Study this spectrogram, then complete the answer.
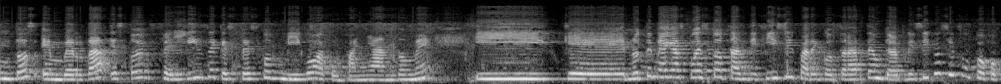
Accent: Guadalajara, Jalisco, Mexico; Yo soy de Guadalajara, Jalisco.

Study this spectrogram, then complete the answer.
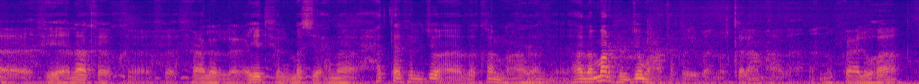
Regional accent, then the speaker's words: Syria; في ناس عندنا في سوريا حتى هنا

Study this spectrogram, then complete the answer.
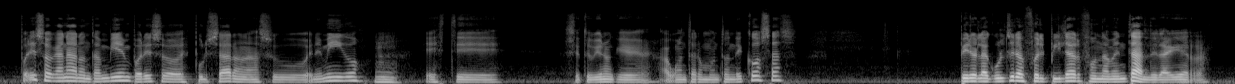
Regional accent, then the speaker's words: Buenos Aires, Argentina; born there; also born or lived in Japan; yo vengo de vivir en otros lados también. Nací en Buenos Aires, viví 12 años en Japón

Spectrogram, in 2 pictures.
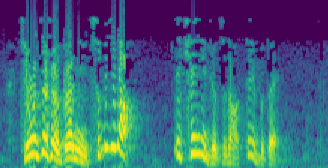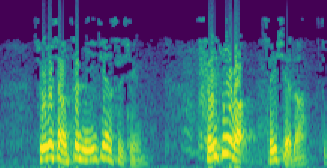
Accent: China; 这个诗跟我们中国人诗不太一样

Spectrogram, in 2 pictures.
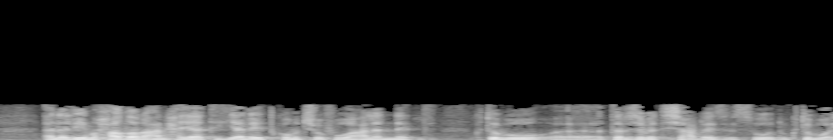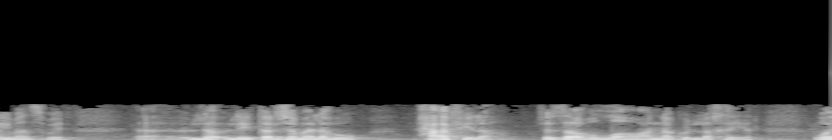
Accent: Levant, Syria; يعني هذا الموضوع مو معروف عندنا في الشام

